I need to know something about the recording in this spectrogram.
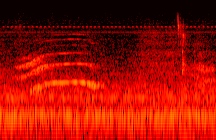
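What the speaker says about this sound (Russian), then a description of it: "кот у меня что-то сегодня бесится к вечеру" A cat yowls indoors with one drawn-out, wavering meow followed by a brief shorter cry, faint over a quiet room hum.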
